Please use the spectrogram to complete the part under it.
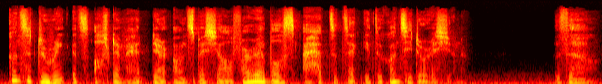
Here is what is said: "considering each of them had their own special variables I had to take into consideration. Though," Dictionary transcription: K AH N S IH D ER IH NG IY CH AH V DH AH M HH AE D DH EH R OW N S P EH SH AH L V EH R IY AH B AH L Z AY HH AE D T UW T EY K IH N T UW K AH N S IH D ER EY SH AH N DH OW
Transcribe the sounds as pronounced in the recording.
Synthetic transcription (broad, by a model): K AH N S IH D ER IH NG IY S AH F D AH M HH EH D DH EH R OW N S P EH SH AH L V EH R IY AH B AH L S AY HH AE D T UW T EY K IH N T UW K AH N S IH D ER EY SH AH N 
